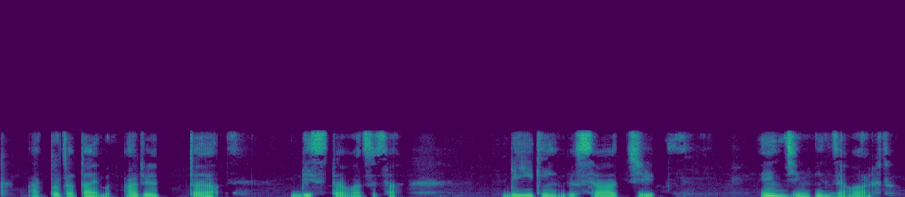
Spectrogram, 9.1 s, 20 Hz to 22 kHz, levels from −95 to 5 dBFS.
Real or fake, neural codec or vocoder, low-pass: fake; codec, 16 kHz in and 24 kHz out, 1.1 kbps, FireRedTTS-2 codec; 7.2 kHz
